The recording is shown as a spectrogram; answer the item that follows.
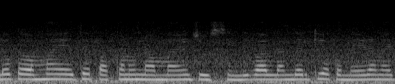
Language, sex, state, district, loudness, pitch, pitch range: Telugu, female, Telangana, Nalgonda, -25 LUFS, 225 Hz, 220-230 Hz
